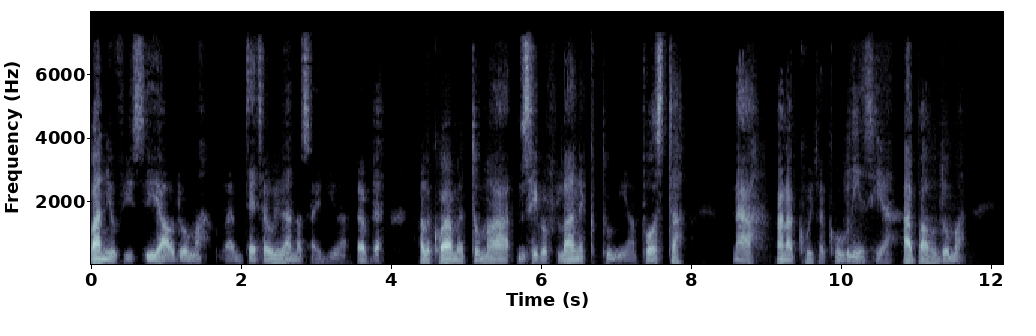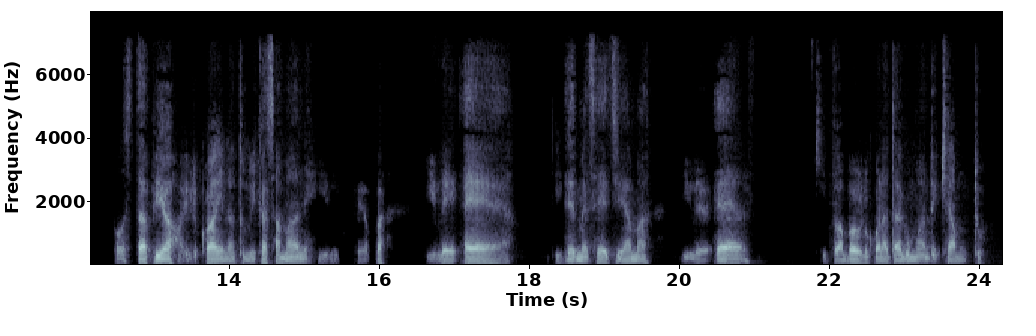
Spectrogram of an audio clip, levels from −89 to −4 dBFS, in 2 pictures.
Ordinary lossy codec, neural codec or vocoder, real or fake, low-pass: AAC, 32 kbps; codec, 16 kHz, 0.5 kbps, X-Codec, WavLM features, trained on Multilingual LibriSpeech; fake; 7.2 kHz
